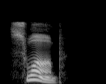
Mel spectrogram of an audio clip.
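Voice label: "swamp", English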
